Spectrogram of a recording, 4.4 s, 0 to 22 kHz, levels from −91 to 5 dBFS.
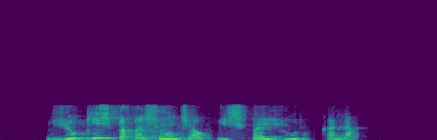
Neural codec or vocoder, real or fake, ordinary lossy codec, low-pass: codec, 24 kHz, 3 kbps, HILCodec; fake; AAC, 48 kbps; 5.4 kHz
